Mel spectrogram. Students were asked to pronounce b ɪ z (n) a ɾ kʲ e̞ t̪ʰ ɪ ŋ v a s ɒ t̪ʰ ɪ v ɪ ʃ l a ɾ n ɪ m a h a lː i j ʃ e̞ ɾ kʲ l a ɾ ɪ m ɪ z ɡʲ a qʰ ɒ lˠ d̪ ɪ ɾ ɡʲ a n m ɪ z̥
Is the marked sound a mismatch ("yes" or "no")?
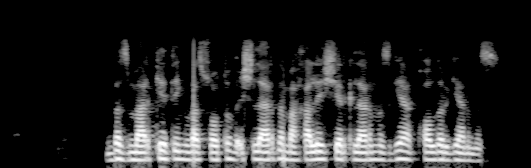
yes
